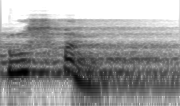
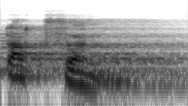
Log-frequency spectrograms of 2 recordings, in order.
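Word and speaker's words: Tucson: লোকটি কর্কশ গলায় বলল টুসন সেটা আবার কোথায় হেল ডমেন্টস প্লেস আমি একবার বানান করে বললম সি এস ও এন অনেকে বলে টাকসান আসলে ওটা টুসন উচ্চারণ হবে আরিজোনা স্টেটে লোকটি বলল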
